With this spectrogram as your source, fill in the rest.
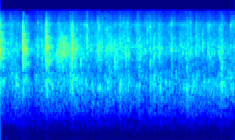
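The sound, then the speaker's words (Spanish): An audience applauds together, giving a round of applause to the Lord: a dense, steady wash of many hands clapping at once with no pauses, fairly loud and sustained throughout, with no voices standing out. “Dale un aplauso de poder al Señor, por favor.”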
